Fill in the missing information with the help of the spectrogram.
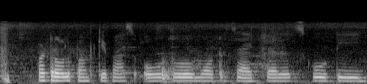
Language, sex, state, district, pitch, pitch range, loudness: Hindi, female, Chandigarh, Chandigarh, 165 Hz, 160-165 Hz, -20 LUFS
